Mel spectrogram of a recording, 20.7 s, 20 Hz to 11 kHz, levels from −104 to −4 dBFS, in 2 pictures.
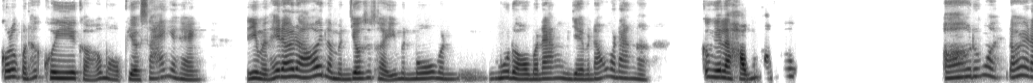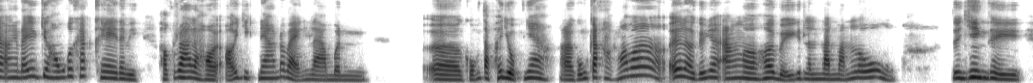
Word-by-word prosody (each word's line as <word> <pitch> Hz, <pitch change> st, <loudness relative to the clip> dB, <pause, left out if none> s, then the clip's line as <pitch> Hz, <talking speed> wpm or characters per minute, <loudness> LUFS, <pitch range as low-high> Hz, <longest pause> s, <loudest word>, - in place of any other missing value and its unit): có 260 Hz, -, +3 dB
lúc 280 Hz, -2 st, +1 dB
mình 215 Hz, -, -2 dB
thức 265 Hz, +3 st, -6 dB
khuya 230 Hz, -1 st, +5 dB
cỡ 180 Hz, -, -5 dB, 0.2 s
1:00 185 Hz, -3 st, -1 dB
sáng 220 Hz, +8 st, -6 dB
chẳng 255 Hz, -, -4 dB
hạn, 175 Hz, -3 st, -4 dB, 0.5 s
tự -, -, -4 dB
dưng 230 Hz, -, +5 dB
mình 190 Hz, -1 st, -1 dB
thấy 265 Hz, -, +2 dB
đói 280 Hz, +1 st, +5 dB
đói, 290 Hz, +5 st, +3 dB
là 260 Hz, -, -1 dB
mình 200 Hz, -4 st, -1 dB
vô 225 Hz, -1 st, +6 dB
siêu 245 Hz, +2 st, -6 dB
thị 180 Hz, -2 st, -2 dB
mình 200 Hz, -1 st, -4 dB
mua 220 Hz, +3 st, +1 dB
mình 200 Hz, -2 st, -5 dB, 0.3 s
mua 230 Hz, +4 st, 0 dB
đồ 200 Hz, -5 st, +3 dB
mình 195 Hz, +2 st, -1 dB
ăn, 220 Hz, +1 st, -2 dB
mình 205 Hz, -, -3 dB
về 190 Hz, -1 st, +1 dB
mình 185 Hz, -, -5 dB
nấu 220 Hz, +7 st, -4 dB
mình 275 Hz, -4 st, -4 dB
ăn 220 Hz, -3 st, -4 dB
à, 185 Hz, -2 st, -5 dB, 0.6 s
có 275 Hz, -, -2 dB
nghĩa 265 Hz, -1 st, +6 dB
là 235 Hz, -, +6 dB
hổng 195 Hz, 0 st, +6 dB
hổng 230 Hz, -1 st, -7 dB
có 300 Hz, -, -8 dB, 1.5 s
Ờ, 255 Hz, +5 st, +1 dB
đúng 305 Hz, +4 st, -5 dB
rồi, 315 Hz, -4 st, -2 dB
đói 315 Hz, +5 st, -1 dB
đâu 270 Hz, -3 st, 0 dB
ăn 255 Hz, 0 st, -3 dB
đấy 275 Hz, +4 st, 0 dB
chớ 290 Hz, -, +1 dB
hông 245 Hz, 0 st, -1 dB
có 300 Hz, -, -1 dB
khắt 305 Hz, +1 st, -4 dB
khe, 245 Hz, -3 st, 0 dB
tại 210 Hz, -2 st, -2 dB
vì 180 Hz, -2 st, -3 dB, 0.2 s
thật 190 Hz, -1 st, -3 dB
ra 250 Hz, 0 st, +4 dB
là 230 Hz, -, +2 dB
hồi 180 Hz, -4 st, +2 dB
ở -, -, -1 dB
Việt 240 Hz, +1 st, -7 dB
Nam 230 Hz, 0 st, -1 dB
đó 275 Hz, -, -5 dB
bạn 180 Hz, -7 st, -1 dB
là 170 Hz, -2 st, -1 dB
mình, 165 Hz, -2 st, -7 dB, 0.6 s
ờ, 180 Hz, -2 st, +1 dB
cũng 180 Hz, +5 st, -5 dB
tập 230 Hz, -2 st, +1 dB
thể 250 Hz, -, +1 dB
dục 220 Hz, -4 st, +6 dB
nha, 235 Hz, -6 st, 0 dB
là 175 Hz, 0 st, +1 dB
cũng 190 Hz, +5 st, -2 dB
căng 255 Hz, +2 st, +4 dB
thẳng 210 Hz, -1 st, -9 dB
lắm 275 Hz, +4 st, 0 dB
á, 335 Hz, +1 st, +3 dB, 0.2 s
ý 290 Hz, -, +4 dB
là, 270 Hz, -5 st, +2 dB
kiểu 215 Hz, +1 st, -1 dB
như, 260 Hz, -, +1 dB
ăn, 230 Hz, 0 st, -1 dB
ờ, 220 Hz, -2 st, +3 dB
hơi 230 Hz, +3 st, +3 dB
bị 180 Hz, +2 st, -2 dB
lành 195 Hz, -1 st, -4 dB
lành 190 Hz, -1 st, +1 dB
mạnh 180 Hz, +1 st, -3 dB
luôn. 245 Hz, -4 st, 0 dB, 0.6 s
Tuy 230 Hz, -, +3 dB
nhiên 255 Hz, +1 st, +5 dB
thì 185 Hz, -5 st, +1 dB
225 Hz, 270 wpm, -24 LUFS, 195-255 Hz, 1.5 s, vô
